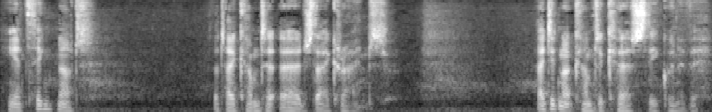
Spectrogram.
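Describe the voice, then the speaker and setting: Slow, deep, anguished king. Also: a bit bright, slight background noise. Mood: grave, sorrowful. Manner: solemn, declamatory, archaic diction with long pauses. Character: betrayed noble old-world king, anguished, forgiving husband. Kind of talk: dramatic verse monologue, classical radio-drama acting.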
